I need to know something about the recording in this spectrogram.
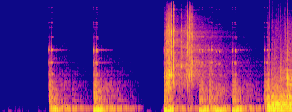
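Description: Menu selections click and tick in short bursts.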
